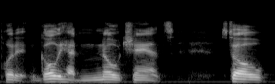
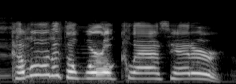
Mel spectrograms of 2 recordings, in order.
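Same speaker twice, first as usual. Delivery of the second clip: laughing; 14 semitones higher, 4 dB louder than usual. Real, not acted. Laughing insistence over a header.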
